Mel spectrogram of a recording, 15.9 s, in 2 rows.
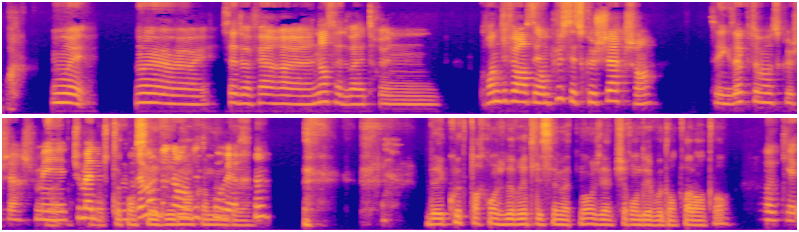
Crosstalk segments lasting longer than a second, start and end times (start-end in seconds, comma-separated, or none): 8.4-10.3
